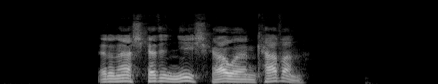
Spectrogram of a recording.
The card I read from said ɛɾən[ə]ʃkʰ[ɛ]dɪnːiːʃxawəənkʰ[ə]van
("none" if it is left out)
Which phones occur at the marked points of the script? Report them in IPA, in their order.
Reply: a, ɛ, a

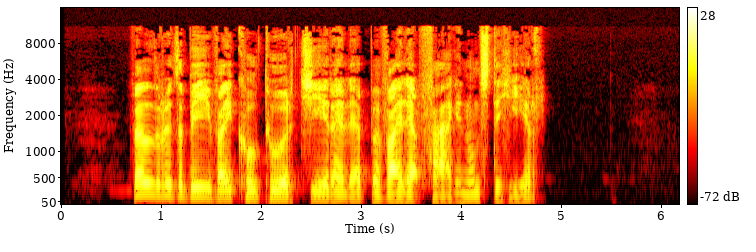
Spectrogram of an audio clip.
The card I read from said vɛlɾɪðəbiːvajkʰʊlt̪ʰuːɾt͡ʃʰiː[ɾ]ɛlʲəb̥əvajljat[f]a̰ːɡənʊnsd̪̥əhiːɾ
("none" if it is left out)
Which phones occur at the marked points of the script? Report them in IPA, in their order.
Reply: ɾ, f

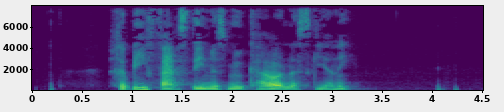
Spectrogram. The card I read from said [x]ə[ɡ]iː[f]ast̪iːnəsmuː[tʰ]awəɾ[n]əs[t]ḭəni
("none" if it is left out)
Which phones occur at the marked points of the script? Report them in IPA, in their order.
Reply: x, b, f, kʰ, n, k

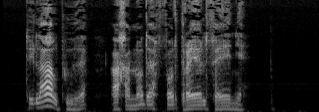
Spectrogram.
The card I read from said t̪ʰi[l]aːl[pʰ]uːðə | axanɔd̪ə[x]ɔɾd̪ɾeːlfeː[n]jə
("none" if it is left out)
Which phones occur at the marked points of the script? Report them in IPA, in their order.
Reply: l, pʰ, f, n

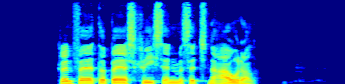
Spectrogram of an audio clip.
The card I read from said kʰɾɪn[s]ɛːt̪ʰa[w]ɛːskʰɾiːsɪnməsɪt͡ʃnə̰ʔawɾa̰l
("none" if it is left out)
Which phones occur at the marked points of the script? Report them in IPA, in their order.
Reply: f, b

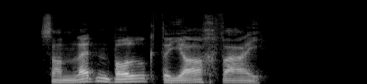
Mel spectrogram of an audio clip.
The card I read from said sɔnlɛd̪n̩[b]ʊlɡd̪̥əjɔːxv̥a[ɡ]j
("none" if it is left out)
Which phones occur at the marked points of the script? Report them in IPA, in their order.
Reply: b, none

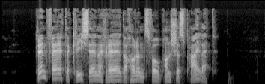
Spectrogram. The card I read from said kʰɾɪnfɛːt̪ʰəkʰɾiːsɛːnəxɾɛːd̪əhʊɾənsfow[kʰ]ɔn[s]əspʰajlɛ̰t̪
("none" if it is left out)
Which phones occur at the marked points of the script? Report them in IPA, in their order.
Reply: pʰ, ʃ

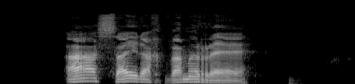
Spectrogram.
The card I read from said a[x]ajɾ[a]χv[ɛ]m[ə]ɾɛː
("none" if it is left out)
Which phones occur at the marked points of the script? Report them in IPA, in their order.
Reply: s, a, a, ə

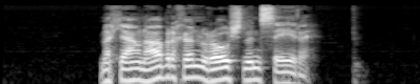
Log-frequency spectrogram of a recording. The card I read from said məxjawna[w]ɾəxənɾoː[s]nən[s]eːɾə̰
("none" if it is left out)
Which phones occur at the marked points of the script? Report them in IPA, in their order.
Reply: b, ʃ, s

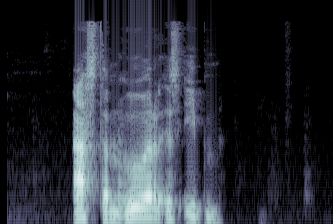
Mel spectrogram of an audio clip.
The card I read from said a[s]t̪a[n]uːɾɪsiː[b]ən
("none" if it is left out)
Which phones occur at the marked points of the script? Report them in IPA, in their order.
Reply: s, n, b

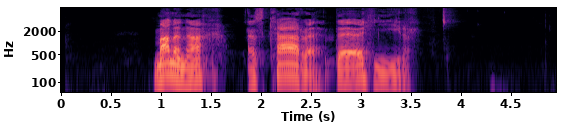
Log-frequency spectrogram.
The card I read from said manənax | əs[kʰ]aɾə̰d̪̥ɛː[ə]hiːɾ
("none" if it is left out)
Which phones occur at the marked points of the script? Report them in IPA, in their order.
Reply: kʰ, ə

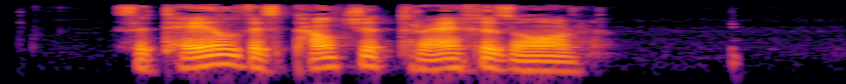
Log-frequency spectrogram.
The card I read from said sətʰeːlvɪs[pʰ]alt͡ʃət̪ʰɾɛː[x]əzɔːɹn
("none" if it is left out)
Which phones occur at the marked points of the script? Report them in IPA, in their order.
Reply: pʰ, x

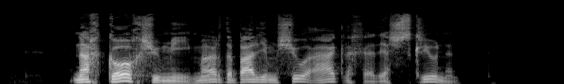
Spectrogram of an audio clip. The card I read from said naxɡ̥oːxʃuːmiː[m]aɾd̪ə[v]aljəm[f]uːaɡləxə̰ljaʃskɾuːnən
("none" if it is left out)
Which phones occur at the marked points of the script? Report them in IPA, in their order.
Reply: m, b, ʃ

